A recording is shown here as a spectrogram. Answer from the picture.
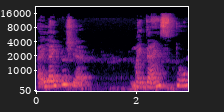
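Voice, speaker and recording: This woman's pitch swings very widely while audible room echo hangs around her voice. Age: 60s. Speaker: personal development speaker. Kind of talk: personal testimony presentation.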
